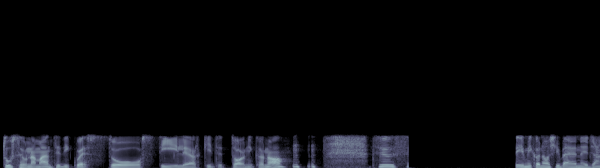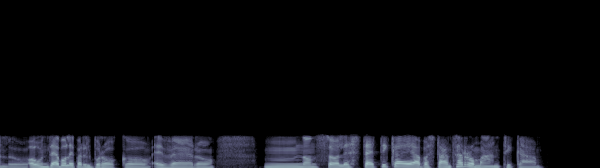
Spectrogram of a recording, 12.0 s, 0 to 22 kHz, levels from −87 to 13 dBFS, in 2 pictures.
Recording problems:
high frequencies cut off; severe; nothing above 4 kHz
audio freezing; at 4 s for 1 s

